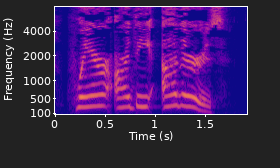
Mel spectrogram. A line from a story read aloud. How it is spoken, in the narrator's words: Her pain gave her strength to make her voice heard by the living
